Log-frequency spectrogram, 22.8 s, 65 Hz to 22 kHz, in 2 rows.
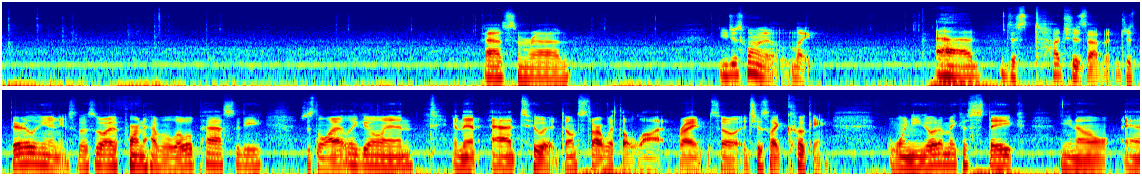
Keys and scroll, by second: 1.3 ctrl+z.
